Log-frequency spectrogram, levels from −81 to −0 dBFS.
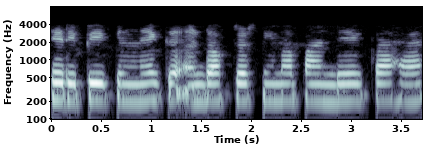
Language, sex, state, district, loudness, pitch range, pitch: Hindi, female, Uttar Pradesh, Ghazipur, -16 LUFS, 195-200 Hz, 195 Hz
